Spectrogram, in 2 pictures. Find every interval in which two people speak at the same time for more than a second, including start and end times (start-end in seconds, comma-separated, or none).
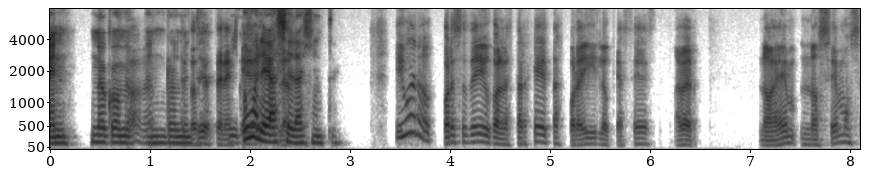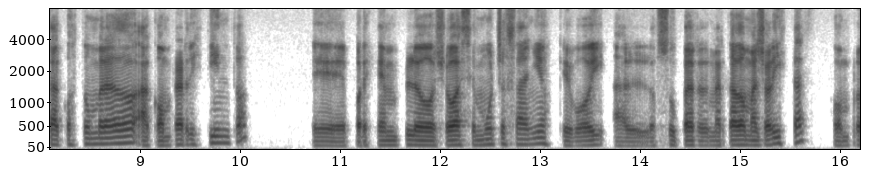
0.7-2.5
